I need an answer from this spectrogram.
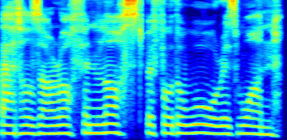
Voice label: Female Night Elf Combat Loss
